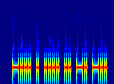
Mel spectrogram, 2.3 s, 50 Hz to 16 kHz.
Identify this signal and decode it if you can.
Morse code, heard as a keyed tone, about 30 wpm, 700 Hz. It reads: BEHIND
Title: Sentences from Top 500 Words - New Word Drill - 30wpm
